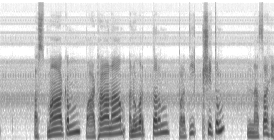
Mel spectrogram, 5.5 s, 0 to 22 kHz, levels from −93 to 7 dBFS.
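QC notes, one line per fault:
Throughout: timecode bleed, a steady chirping warble about 25 dB under the speech, as square-wave code switching near 1 and 2 kHz leaks from a neighbouring line, with a pattern that fits 29.97 fps code; the spectrogram shows persistent bands near 1 and 2 kHz with harmonics above.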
